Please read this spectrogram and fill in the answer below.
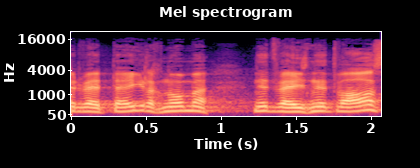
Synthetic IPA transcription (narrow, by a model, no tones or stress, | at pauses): ɪɾʋɛt̪ːəɛɪɡən̩tləχnʊmə | nɪdʋɛɪsnɪdʋɑːs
